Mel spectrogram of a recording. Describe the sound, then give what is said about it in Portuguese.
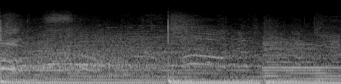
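A church audience at Igreja do Avivamento shouts and cheers for joy in a loud, sustained roar of many voices, with steady musical tones sounding underneath throughout. “Dá um um grito de júbilo, igreja do avivamento.”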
